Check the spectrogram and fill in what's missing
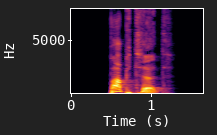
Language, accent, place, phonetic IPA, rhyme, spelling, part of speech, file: German, Germany, Berlin, [ˈbaptət], -aptət, bapptet, verb, De-bapptet.ogg
- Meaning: inflection of bappen: 1. second-person plural preterite 2. second-person plural subjunctive II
